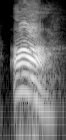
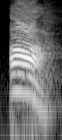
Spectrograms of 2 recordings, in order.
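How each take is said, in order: Both takes have the same delivery.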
